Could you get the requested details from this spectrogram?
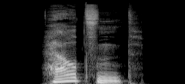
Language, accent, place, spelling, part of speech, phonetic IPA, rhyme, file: German, Germany, Berlin, herzend, verb, [ˈhɛʁt͡sn̩t], -ɛʁt͡sn̩t, De-herzend.ogg
- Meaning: present participle of herzen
